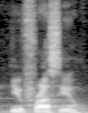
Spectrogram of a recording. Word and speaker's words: Eufracio: Maybe I can spell it for you. It's EUFRACIO. Eufrasio.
